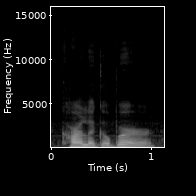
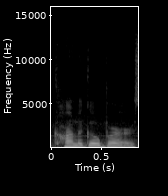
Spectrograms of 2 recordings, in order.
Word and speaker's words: Carla Gober: First, Carla Gober, it has a more rolling sound, Carla Gober. So you're not stopped in the middle.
